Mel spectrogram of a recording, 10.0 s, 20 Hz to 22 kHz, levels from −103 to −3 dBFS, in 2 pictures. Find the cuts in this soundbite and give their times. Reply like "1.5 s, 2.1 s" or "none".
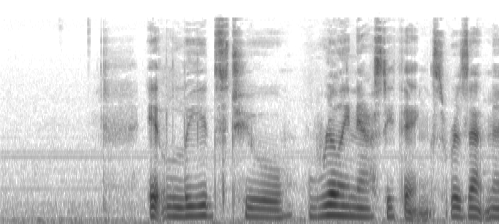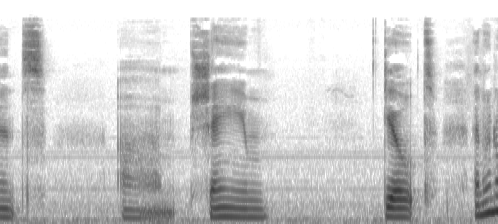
none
